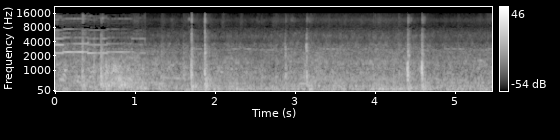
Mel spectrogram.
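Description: Miniature railway passenger car rolling along the track: a steady rumble of wheels on rail with sharp clicks every second or so from the rail joints. A high ringing tone carries over from before and fades out about a second in.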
